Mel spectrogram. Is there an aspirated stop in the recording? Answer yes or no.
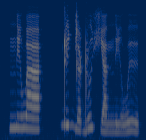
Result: no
